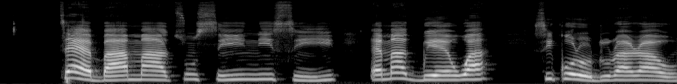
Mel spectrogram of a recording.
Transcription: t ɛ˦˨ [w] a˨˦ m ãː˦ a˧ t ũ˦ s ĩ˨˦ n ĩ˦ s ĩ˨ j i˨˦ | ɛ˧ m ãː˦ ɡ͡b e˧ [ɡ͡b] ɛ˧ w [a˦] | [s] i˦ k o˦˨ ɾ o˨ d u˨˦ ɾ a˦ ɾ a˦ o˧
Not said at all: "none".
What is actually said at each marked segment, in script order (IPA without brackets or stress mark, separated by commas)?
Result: b, none, a˦, s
